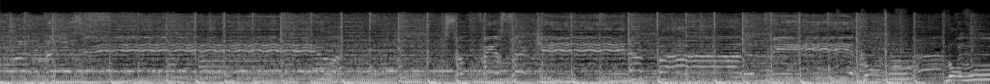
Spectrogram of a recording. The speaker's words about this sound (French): Un autre titre des années 80.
